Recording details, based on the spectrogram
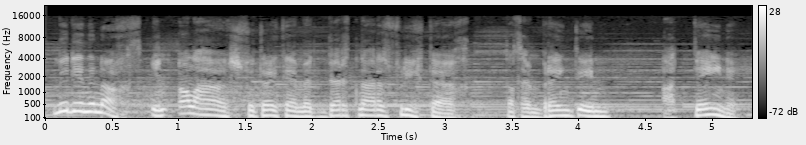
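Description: A man's voice: on the high side, animated, normal speed, close to an everyday voice. A man narrating the story so far in a radio soap, in a scripted storytelling style. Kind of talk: radio drama recap narration. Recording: dull 1990s radio recording. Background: music.

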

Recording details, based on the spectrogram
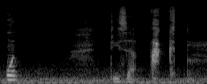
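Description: A man's voice: slow, in a whisper, close to an everyday voice. A man playing an imperious, vain and menacing businessman in a radio drama, with a clipped, brooding manner. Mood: cold, commanding. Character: imperious, vain, violent businessman giving covert orders. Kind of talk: German radio drama acting.

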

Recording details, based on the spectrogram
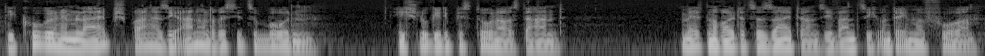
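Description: An actor playing a shrewd, unflappable private detective in a radio crime drama, speaking in a dry, deliberate way. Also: male voice, on the low side, fairly even intonation, creaky, darkish tone, slight background noise. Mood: tense narration. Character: cool, laconic hardboiled male private detective, shrewd and unflappable. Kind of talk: German radio crime drama acting with first-person narration.

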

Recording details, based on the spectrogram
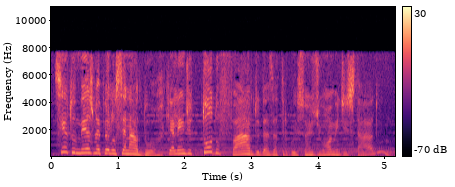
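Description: A woman acting a sly, spiteful Roman lady in a radio drama. Her mellow voice is laced with sarcasm and false sweetness, on a muffled recording with light music. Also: mid-range voice, animated, fairly quick, close to an everyday voice. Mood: spiteful, insinuating. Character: venomous, insinuating Roman noblewoman, sly and haughty.

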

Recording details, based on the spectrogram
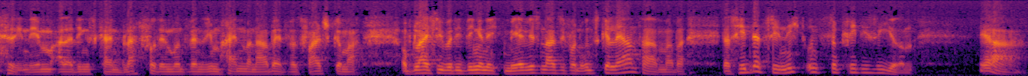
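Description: A young physicist in a radio play. His voice is moderately low. He sounds unsure of himself, defensive and easily irritated. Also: a bit bright. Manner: hesitant, defensive. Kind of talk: German radio drama acting.

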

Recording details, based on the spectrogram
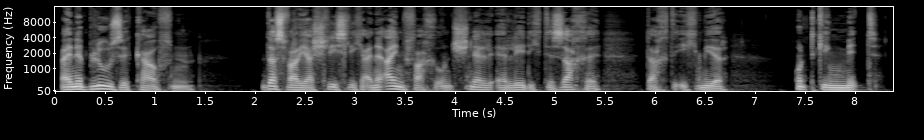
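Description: An actor playing a put-upon nephew who narrates his misfortune in a literary radio play, measured and wry. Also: sits low, no room sound, studio quality, heavily acted. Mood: wry emphasis. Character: put-upon nephew recounting a shopping disaster. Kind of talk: literary first-person radio drama narration.

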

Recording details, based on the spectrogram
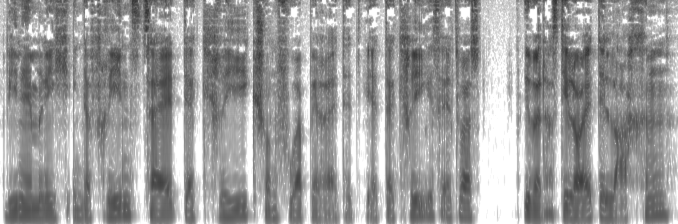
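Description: A man explaining things deliberately, phrase by phrase, as a literary scholar in an interview. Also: on the low side, darkish tone, no room sound, clean studio sound.

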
